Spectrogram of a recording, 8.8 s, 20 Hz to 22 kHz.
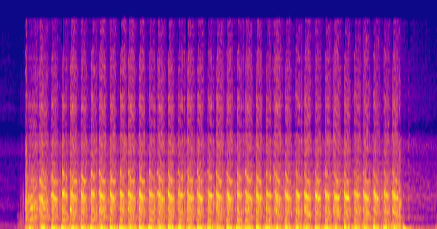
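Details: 1995 Plymouth Voyager, 209,068 miles, sat four years, missing air filter, old gas: steady cranking about two and a half beats per second for seven seconds, never fires; fuel pump heard, owner suspects distributor timing way out.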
